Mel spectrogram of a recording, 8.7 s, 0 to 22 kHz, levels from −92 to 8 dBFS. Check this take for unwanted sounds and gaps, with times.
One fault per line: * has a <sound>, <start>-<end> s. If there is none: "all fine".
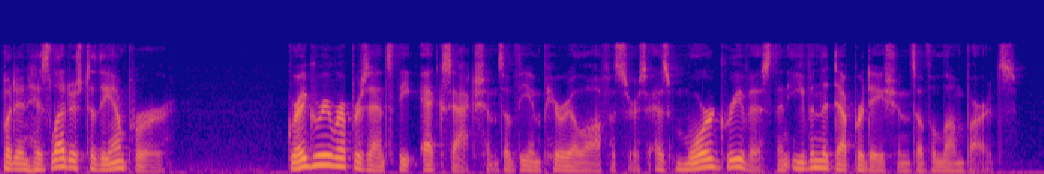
all fine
